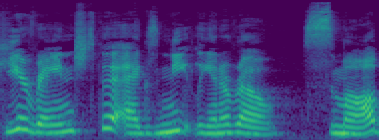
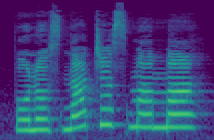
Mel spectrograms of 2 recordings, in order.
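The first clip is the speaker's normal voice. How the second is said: put-on baby chick voice; 9 semitones higher than usual. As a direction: greet mama like a fresh chick. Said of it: "said the baby chick".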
